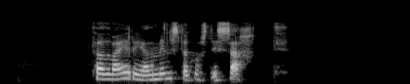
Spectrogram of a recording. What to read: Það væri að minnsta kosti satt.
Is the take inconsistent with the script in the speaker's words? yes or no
no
